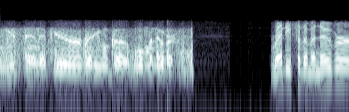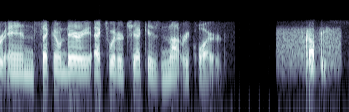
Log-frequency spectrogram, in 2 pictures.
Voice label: NASA ready for the maneuver, NASA Space Shuttle Communications; VOCALS and SPOKEN WORD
